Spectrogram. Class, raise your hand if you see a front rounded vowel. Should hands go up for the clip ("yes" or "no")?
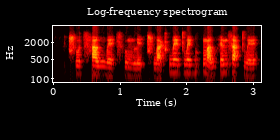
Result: no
